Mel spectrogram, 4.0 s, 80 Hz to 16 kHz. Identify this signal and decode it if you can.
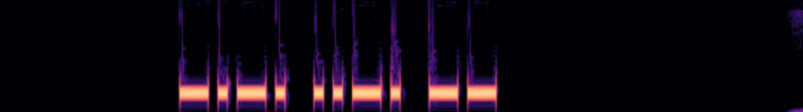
Morse code, heard as a keyed tone, about 25 wpm, 700 Hz. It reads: CFM
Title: Top 90 QSO Elements 25wpm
